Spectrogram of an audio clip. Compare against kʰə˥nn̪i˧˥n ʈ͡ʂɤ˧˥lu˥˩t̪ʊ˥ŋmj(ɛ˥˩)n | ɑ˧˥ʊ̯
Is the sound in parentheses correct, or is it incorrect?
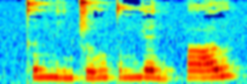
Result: correct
